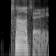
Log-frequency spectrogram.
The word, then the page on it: tarty: British English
